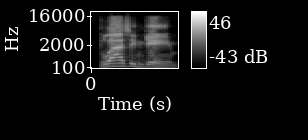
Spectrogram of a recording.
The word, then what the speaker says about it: Blasingame: Blasingame is how it's pronounced.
